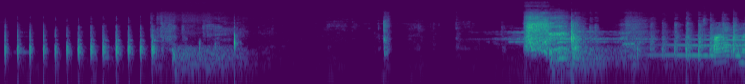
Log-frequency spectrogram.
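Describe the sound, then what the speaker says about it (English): About a dozen evenly spaced knocks bang through a wall in a quick, steady run, followed by silence and then a nervous voice calling out. "It's banging coming through the wall."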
